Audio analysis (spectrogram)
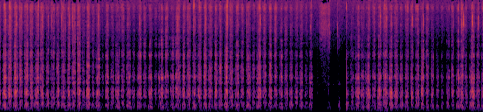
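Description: A biro pen scratches back and forth over the surface of a large, empty, hollow corrugated cardboard box, shading in a drawing. Rapid, steady strokes make a dense, papery scratching with a dull, boxy resonance. The strokes stop for a brief near-silence just past the six-second mark, then resume.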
